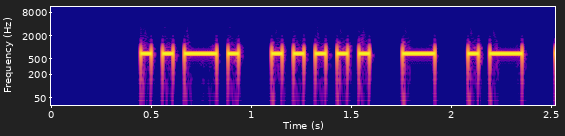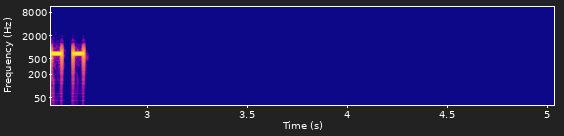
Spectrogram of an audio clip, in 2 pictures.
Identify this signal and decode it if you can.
Morse code, heard as a keyed tone, about 22 wpm, 700 Hz. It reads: F5TAI
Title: DXCC-100 Call Signs - 5 Characters - 22wpm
